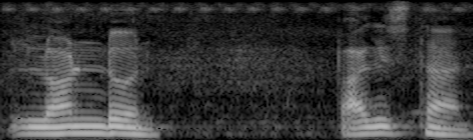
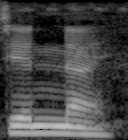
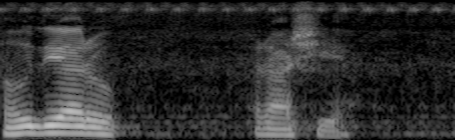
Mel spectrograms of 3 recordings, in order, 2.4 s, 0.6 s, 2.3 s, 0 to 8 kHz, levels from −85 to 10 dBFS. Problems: none marked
